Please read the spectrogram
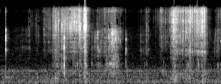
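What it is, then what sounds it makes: Soap bar being scraped. A steel utility knife blade scrapes across a solid hand-held bar of soap whose pink, blue and green surface is scored into small cubes, shaving off crumbly pieces. A brief sharp click is followed by two longer bursts of bright, gritty scraping and crunching with a quieter scrape between them. The sound is almost entirely high-pitched with no low end.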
